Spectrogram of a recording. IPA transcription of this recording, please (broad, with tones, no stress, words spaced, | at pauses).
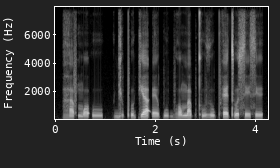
ɦa˨fmɔ˨ʔu˨ | ɡʲʊ˨ pʼʊ˧kʲa˦˨ʔɛ˨ə̯ pu˨bʱɔ˦ma˦p kʼu˨ðu˧ pʰɛ˦tʼʊ˧ se˨sɪ˧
